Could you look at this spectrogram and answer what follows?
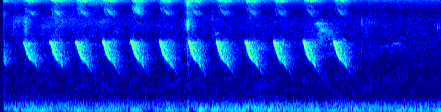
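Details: Blue Jay in a morning garden giving a quick run of about a dozen clear, down-slurred notes, roughly three each second, over a steady low rumble, with a cardinal calling in the background.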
